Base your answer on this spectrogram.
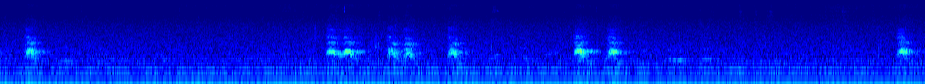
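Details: Young white-eared opossums from a litter in Mococa and Pitangueiras give short, squeaky mid-pitched notes, often in quick pairs, at irregular intervals separated by several quiet seconds, with a constant low electrical-sounding hum behind.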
